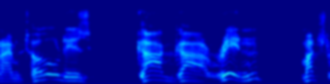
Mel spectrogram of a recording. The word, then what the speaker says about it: Gagarin: this is the Garin oh my God sorry gagaran wait hang on Mark how do you pronounced gagaran ah a fine question indeed the pronunciation I'm told is Gagarin much like the the soft calls of a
